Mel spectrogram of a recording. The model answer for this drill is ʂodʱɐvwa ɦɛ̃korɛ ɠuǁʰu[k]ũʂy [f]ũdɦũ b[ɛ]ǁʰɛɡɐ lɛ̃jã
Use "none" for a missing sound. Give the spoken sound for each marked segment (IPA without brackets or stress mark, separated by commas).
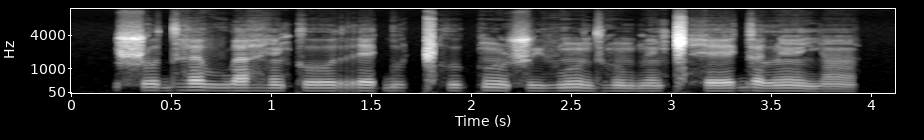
k, v, ɛ̃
